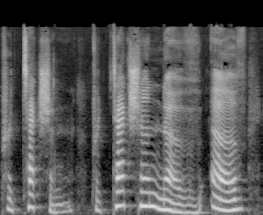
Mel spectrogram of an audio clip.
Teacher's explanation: T-I-O-N, que a gente não fala chion, chion, tá? Fica shen, shen.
